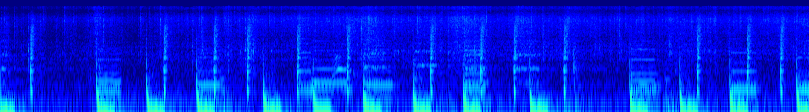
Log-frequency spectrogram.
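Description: Fried rice stir-frying in a non-stick wok: a spatula scrapes and tosses the rice in quick repeated strokes, about two a second, each with a dull thud and a short scrape, over a steady sizzle.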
